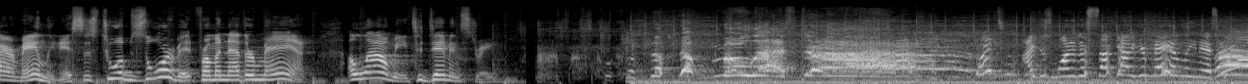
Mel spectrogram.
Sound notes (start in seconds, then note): 5.0 makes slurping noises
